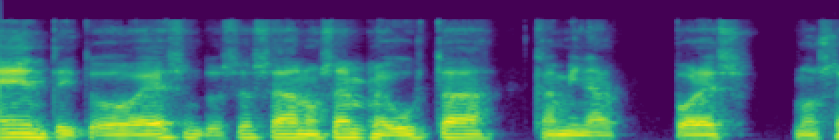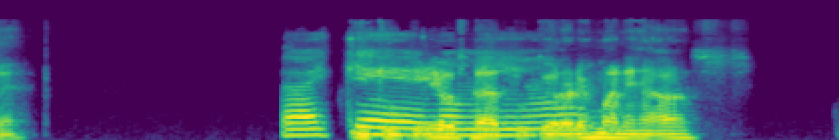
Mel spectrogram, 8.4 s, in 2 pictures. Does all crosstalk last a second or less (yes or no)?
no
